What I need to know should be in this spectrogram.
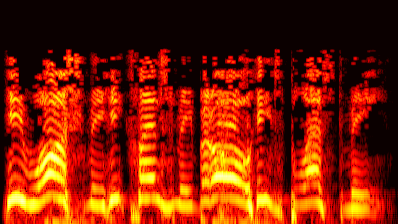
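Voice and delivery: loud, high, ringing preacher's cry; preaching at full force. Acted. Preacher rousing his congregation, loud ecstatic preaching. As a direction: whoop it up like a revival preacher.

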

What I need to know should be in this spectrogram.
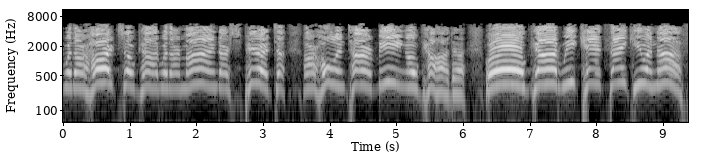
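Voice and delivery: impassioned praise, swelling on key words; fervent prayer. Real, not acted. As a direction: cry out thanks to God at full force. Leads fervent prayer of thanks.

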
